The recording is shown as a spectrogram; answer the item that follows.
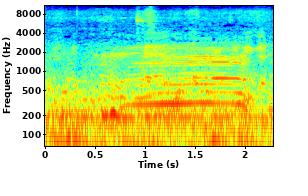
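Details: Angry, out-of-control cattle in a pen: a sustained, steady, low moo lasting about a second, with a man talking nearby and a constant background hum.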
